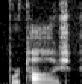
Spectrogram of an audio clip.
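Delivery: Portage with a soft zh ending, por-TAHZH; French-style pronunciation. Shown as a demonstration. Camper showing partner the local word, French-style Portage ending in "tahzh". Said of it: "how do Americans say it?".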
